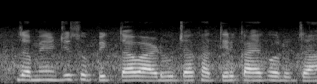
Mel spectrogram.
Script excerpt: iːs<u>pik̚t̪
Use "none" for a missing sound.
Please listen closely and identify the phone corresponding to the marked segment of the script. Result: u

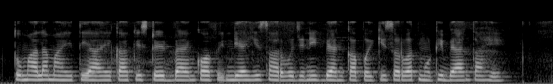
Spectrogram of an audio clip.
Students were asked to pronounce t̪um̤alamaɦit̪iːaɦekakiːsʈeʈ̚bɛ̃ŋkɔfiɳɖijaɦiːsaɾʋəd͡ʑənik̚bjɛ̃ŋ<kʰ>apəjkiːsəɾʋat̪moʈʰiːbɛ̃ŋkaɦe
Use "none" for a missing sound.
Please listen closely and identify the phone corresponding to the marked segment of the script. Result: k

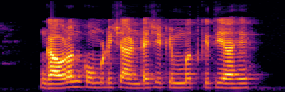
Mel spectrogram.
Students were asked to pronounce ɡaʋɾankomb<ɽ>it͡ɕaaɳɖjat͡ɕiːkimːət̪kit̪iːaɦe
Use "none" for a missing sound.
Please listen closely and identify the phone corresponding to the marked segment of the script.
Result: ɽ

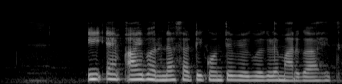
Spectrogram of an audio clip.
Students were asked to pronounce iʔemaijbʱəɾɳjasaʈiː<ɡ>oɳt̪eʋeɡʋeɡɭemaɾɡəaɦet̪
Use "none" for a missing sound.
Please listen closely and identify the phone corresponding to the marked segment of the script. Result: k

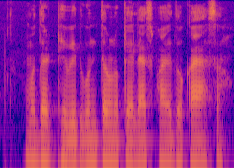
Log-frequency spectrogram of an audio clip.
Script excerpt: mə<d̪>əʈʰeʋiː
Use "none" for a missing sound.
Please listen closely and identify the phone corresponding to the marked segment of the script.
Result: d̪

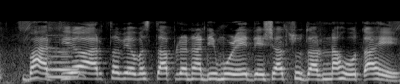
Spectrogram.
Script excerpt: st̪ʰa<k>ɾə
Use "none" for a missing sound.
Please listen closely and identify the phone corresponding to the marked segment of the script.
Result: p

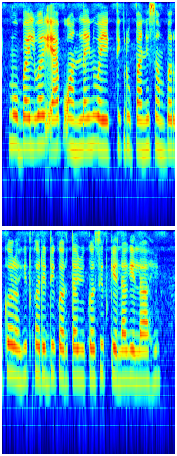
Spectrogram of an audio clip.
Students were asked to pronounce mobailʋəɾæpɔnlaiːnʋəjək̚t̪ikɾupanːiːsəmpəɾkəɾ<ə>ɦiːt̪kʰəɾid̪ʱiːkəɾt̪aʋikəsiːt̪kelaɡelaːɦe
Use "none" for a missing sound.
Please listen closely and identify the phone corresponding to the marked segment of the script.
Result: ə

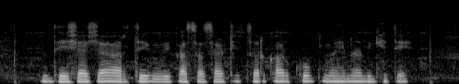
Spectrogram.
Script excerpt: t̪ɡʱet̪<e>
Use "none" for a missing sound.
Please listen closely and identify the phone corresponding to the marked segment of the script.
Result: e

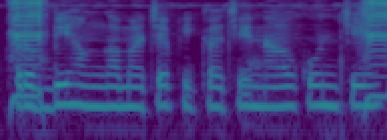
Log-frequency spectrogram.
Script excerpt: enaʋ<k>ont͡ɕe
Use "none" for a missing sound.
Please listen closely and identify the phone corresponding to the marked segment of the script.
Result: k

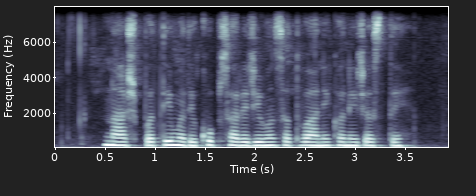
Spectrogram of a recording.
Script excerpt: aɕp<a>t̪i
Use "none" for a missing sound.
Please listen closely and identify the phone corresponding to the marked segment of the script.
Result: ə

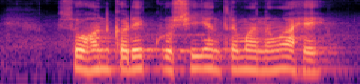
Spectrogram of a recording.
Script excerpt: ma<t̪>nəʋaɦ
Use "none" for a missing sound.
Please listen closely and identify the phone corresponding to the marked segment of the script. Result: none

